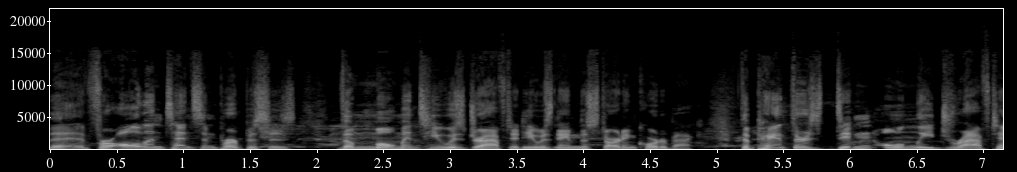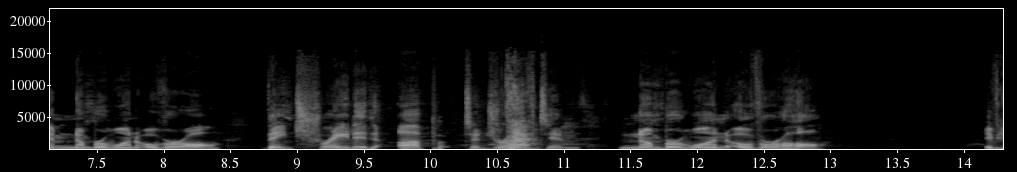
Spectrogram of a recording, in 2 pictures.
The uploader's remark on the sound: Is live in Charlotte for day two of the 2023 ACC Football Kickoff.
